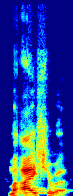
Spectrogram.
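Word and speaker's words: מעשר: Means tenth in the Hebrew, it's pronounced ma'ashara.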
